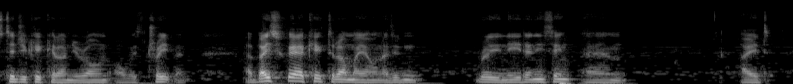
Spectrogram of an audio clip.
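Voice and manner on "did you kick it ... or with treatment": ordinary talk, nothing marked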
